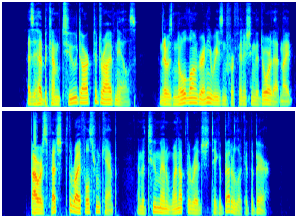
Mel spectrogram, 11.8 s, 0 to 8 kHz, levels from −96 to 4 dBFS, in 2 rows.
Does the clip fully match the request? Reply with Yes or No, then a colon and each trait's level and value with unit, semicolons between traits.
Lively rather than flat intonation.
No: average, 4.2 semitones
